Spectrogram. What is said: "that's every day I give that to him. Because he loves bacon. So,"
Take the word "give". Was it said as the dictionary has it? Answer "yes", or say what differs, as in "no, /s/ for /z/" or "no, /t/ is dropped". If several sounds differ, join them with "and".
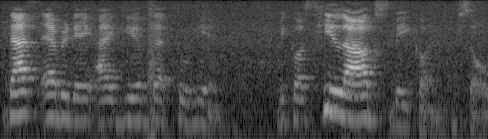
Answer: yes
